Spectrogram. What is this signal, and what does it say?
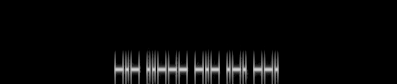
Morse code, heard as a keyed tone, about 44 wpm, 700 Hz. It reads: K2KRG
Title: Call Signs - 45wpm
